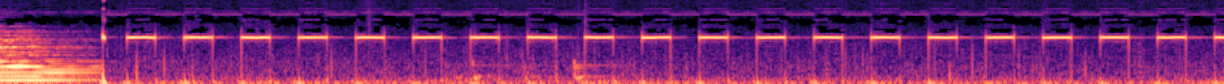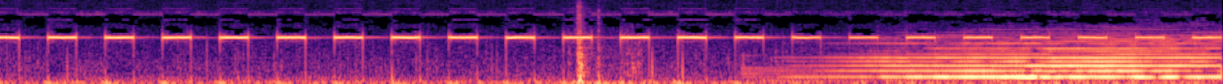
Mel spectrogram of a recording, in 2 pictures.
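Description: Hospital heart monitor beeping rapidly and evenly at one high pitch, about four beeps a second. The beeping stops near the end as music comes in.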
